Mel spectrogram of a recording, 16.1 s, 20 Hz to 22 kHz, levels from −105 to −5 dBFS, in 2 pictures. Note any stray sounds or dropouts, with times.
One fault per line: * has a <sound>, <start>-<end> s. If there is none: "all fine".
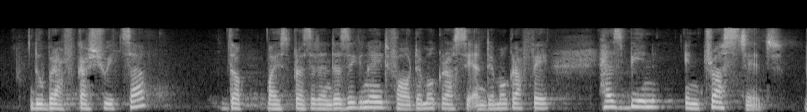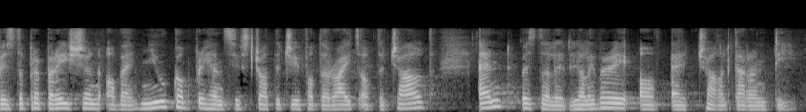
all fine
